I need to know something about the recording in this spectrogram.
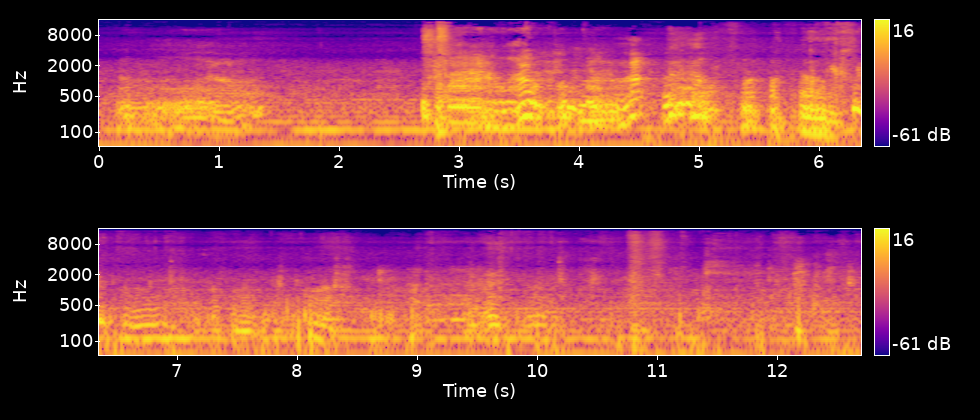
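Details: Two dogs arguing over a sleeping spot indoors: low rumbling growls that rise into a scuffle of snarls and short yips, continuing in uneven bursts and fading toward the end, with a steady low hum behind.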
